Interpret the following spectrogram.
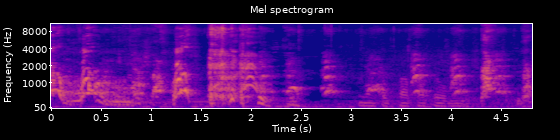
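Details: Very small Shih Tzu during a stud session in Pangasinan, giving sharp, short barks in uneven bursts, several close together early on, then scattered, with people talking in the background.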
